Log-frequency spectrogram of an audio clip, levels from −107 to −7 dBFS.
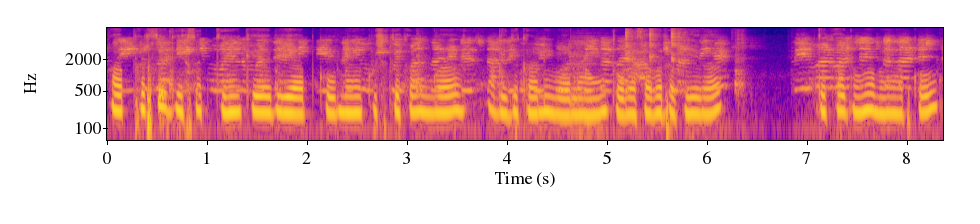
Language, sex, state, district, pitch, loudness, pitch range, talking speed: Hindi, male, Maharashtra, Sindhudurg, 205 Hz, -23 LUFS, 195-220 Hz, 145 wpm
